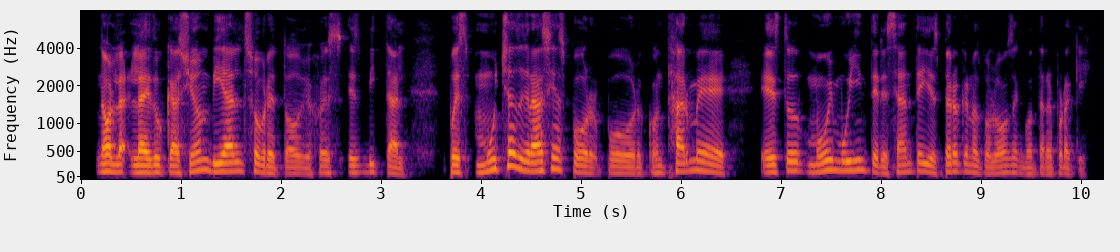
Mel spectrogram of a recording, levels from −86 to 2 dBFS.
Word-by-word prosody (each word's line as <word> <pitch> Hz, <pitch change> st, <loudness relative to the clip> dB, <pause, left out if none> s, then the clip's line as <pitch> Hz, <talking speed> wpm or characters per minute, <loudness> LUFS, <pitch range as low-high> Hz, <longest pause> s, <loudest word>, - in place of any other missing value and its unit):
No, 145 Hz, +1 st, +7 dB
la 140 Hz, -1 st, +3 dB
la 125 Hz, +1 st, +5 dB
educación 130 Hz, +6 st, +1 dB
vial 150 Hz, +1 st, +5 dB
sobre 135 Hz, -8 st, 0 dB
todo 110 Hz, +1 st, -4 dB
viejo, 100 Hz, +3 st, -6 dB
es 115 Hz, 0 st, -4 dB
es 125 Hz, +1 st, -5 dB
vital. 135 Hz, -1 st, -4 dB, 0.4 s
Pues 130 Hz, -1 st, +2 dB
muchas 180 Hz, -, +3 dB
gracias 160 Hz, +2 st, +4 dB
por 125 Hz, -9 st, -3 dB
por 110 Hz, -2 st, -3 dB
contarme 140 Hz, 0 st, -1 dB, 0.3 s
esto 135 Hz, +5 st, 0 dB
muy 140 Hz, +6 st, +1 dB
muy 165 Hz, -1 st, 0 dB
interesante 140 Hz, -, -3 dB
y 140 Hz, -, 0 dB
espero 140 Hz, +7 st, -2 dB
que 145 Hz, -, -5 dB
nos 125 Hz, -4 st, -6 dB
volvamos 110 Hz, +4 st, -4 dB
a -, -, -6 dB
encontrar 105 Hz, 0 st, -8 dB
por -, -, -6 dB
aquí. -, -, -17 dB
130 Hz, 175 wpm, -23 LUFS, 115-155 Hz, 0.4 s, No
